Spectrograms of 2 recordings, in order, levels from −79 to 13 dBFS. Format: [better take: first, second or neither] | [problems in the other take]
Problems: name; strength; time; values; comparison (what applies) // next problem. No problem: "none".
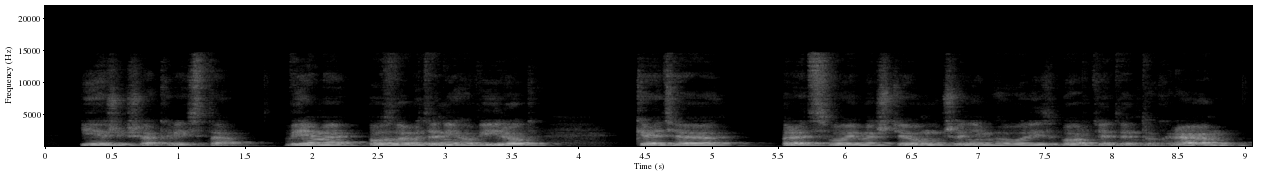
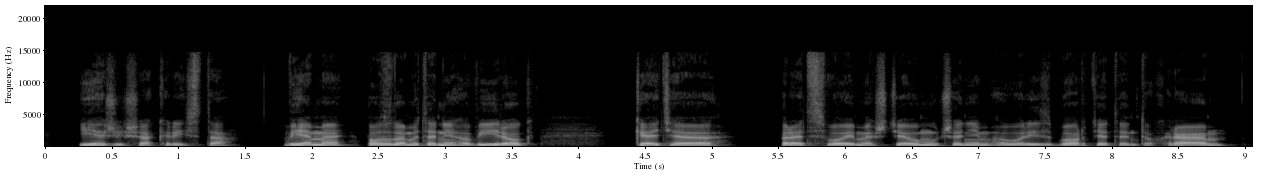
second | off-mic speech; far // room echo; noticeable; dies away in 0.4 s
